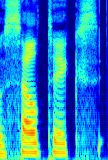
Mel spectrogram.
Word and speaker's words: Celtics: Okay, according to Google, it is Celtics. Probably because they think Americans can't figure out how to say it the other way. – That would be my assumption. – So Celtics is correct.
